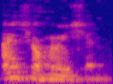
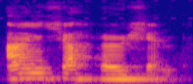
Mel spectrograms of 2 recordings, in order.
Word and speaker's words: Eichhörnchen: So as a pronunciation, I told you das Eichhörnchen, okay? Das Eichhörnchen. That's you can use Aisha, sha. Just use Aisha, sh. This sounds, okay?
